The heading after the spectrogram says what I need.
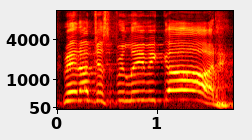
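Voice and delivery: acted exasperated exclamation; protesting response. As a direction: cry out in self-defence. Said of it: "David's response to him was".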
